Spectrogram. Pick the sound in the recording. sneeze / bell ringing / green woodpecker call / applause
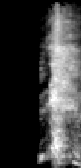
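sneeze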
